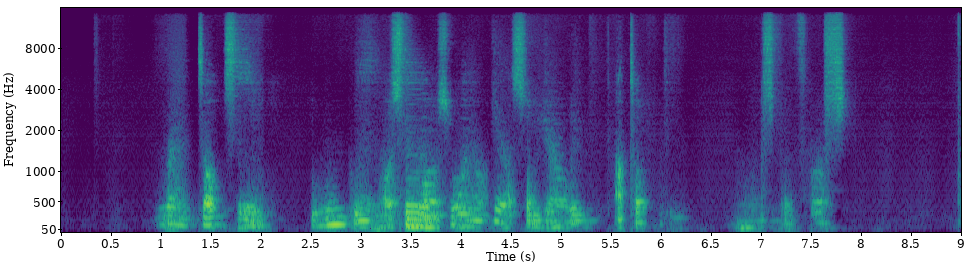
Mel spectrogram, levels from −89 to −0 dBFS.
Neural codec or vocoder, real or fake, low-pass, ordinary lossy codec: codec, 44.1 kHz, 0.9 kbps, DAC; fake; 14.4 kHz; none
